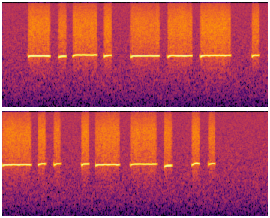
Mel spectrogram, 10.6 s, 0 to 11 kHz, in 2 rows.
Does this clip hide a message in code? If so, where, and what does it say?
Yes: Morse code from 0.5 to 9.6 s, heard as a whistle, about 8 wpm. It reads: COLPI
